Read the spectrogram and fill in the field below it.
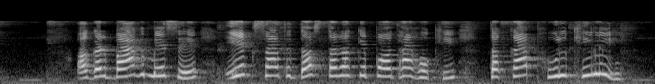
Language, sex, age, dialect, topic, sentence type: Magahi, female, 31-35, Western, agriculture, question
